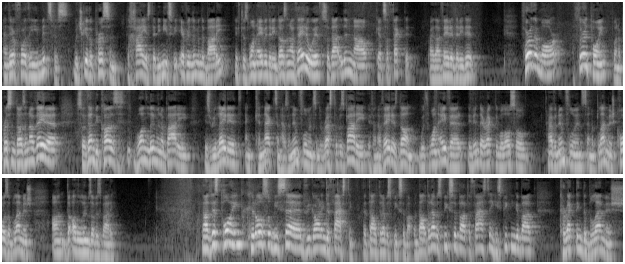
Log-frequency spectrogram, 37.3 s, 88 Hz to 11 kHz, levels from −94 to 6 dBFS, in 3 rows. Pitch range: 140-190 Hz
